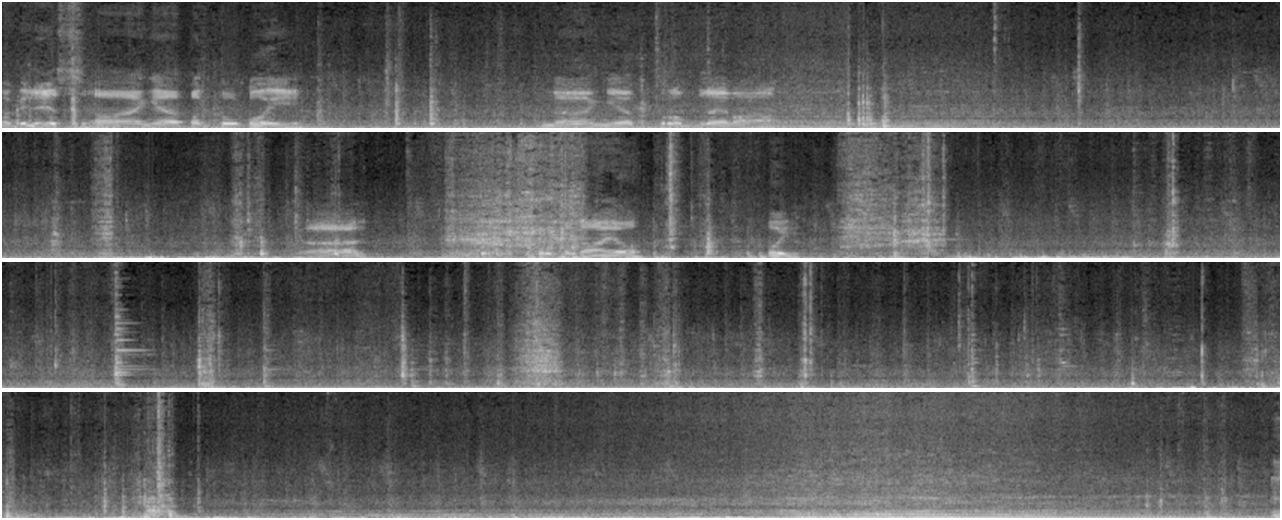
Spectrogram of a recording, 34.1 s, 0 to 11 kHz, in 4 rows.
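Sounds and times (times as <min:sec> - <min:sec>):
steady low rumble: 0:12.7 - 0:23.4, 0:24.1 - 0:34.0.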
